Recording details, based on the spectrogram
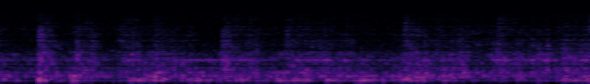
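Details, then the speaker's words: Tracheostomy suctioning performed by a nursing student on a training manikin; rough, rumbling suction noise with brief repeated surges, applied intermittently only while withdrawing the catheter. "so I'm gonna make sure that as I'm going into her airway I do not suction I'm gonna meet resistance and at that point I'm going to do intermittently"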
